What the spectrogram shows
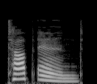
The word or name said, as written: top-end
